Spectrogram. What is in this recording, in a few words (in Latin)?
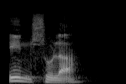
"insula", latin; santillana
